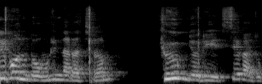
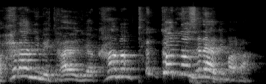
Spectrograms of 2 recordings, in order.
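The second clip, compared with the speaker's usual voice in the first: loud, higher scoffing taunt; mocking taunt; 6 semitones higher, 8 dB louder than usual. Villager taunting the farmer, loud and scoffing. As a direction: scoff at him to his face. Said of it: "이러고 막 놀려".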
